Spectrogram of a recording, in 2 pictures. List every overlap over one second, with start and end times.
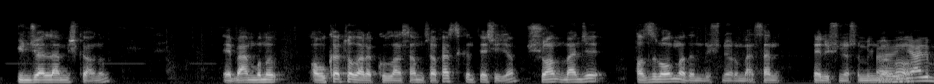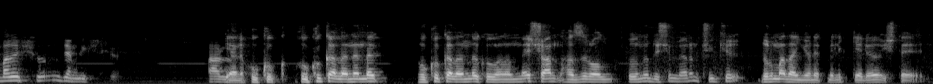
none

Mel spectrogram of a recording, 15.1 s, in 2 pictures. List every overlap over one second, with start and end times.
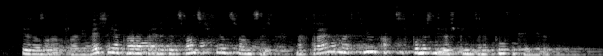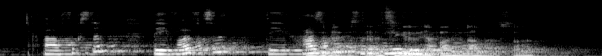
11.3-12.9

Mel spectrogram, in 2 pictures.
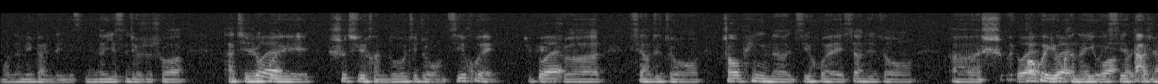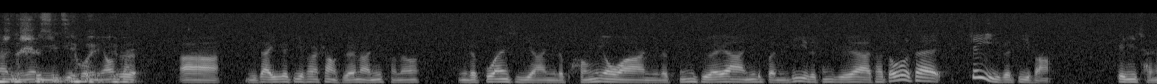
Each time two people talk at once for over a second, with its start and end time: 10.2-12.9

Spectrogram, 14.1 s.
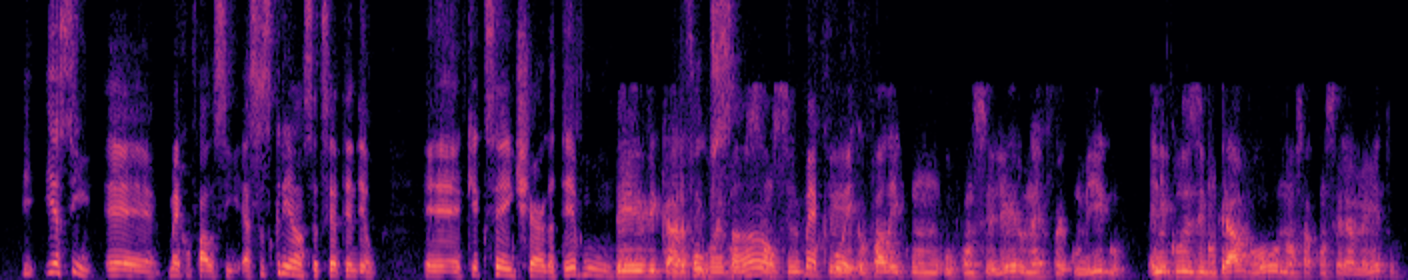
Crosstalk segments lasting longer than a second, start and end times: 6.7-8.6

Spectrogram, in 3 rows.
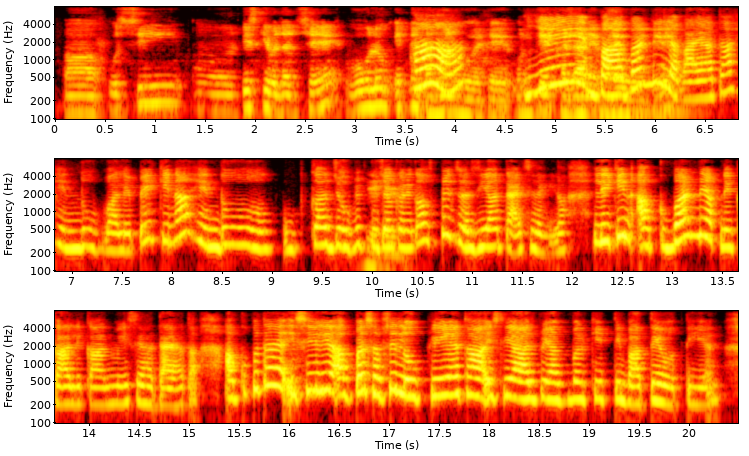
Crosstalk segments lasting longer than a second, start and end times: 4.8-6.2

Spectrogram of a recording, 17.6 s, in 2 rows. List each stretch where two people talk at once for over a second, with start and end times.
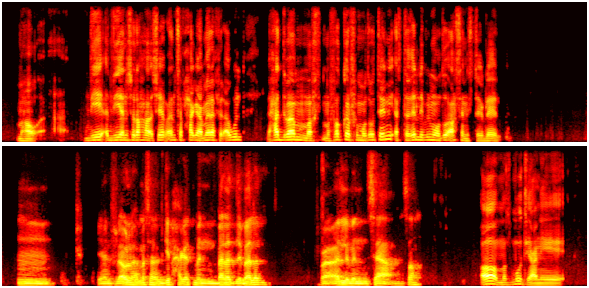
none

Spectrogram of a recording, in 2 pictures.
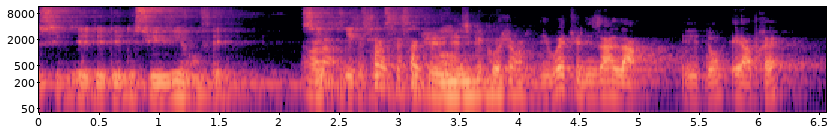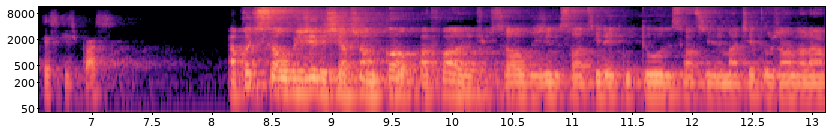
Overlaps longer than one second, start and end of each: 2.2-3.6

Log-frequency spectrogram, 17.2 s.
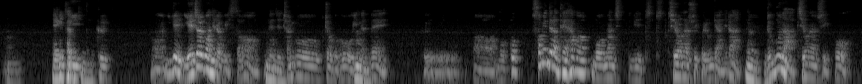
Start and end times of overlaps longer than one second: none

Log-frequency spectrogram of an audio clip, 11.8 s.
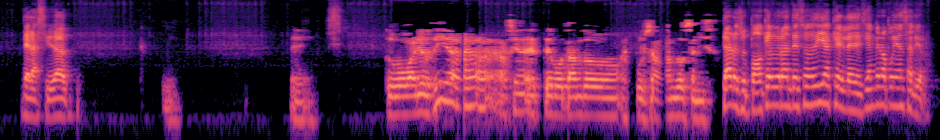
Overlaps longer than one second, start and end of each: none

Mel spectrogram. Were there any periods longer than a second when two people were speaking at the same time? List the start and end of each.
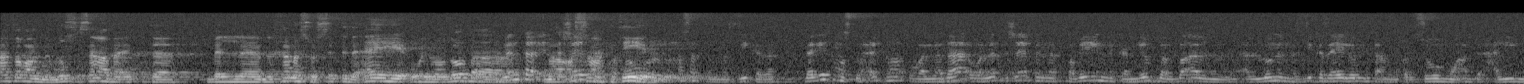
4.9-6.6

